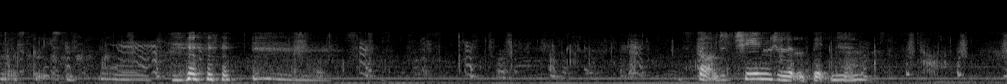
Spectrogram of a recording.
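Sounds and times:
puppies whimpering: 0:00.0 - 0:10.0.

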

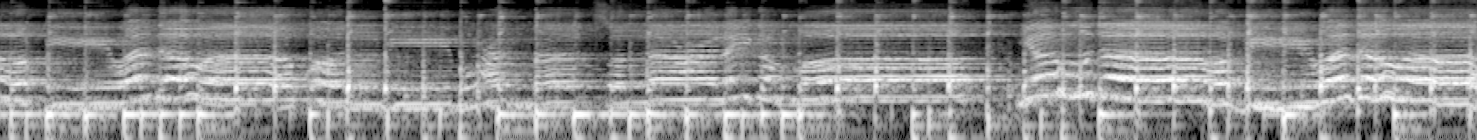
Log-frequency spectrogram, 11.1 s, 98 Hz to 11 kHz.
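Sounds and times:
girls singing through microphones: 0:00.0 - 0:11.0
hand-struck frame drums: 0:00.0 - 0:11.0.

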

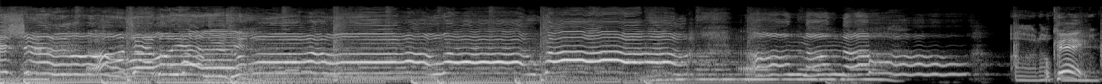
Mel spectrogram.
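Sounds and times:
woman singing with vibrato: 0:00.0 - 0:09.9.

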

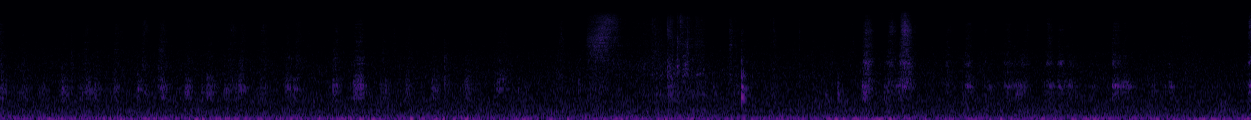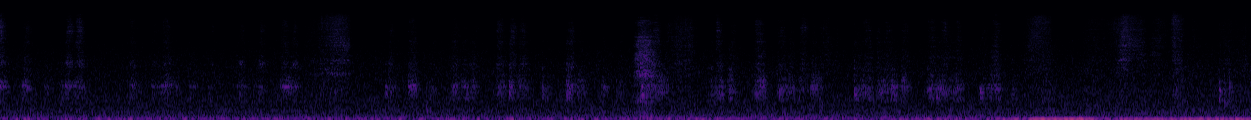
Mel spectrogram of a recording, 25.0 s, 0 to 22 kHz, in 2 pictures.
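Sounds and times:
scratching of drawing on paper: 0:00.5 - 0:05.1, 0:12.5 - 0:25.0.

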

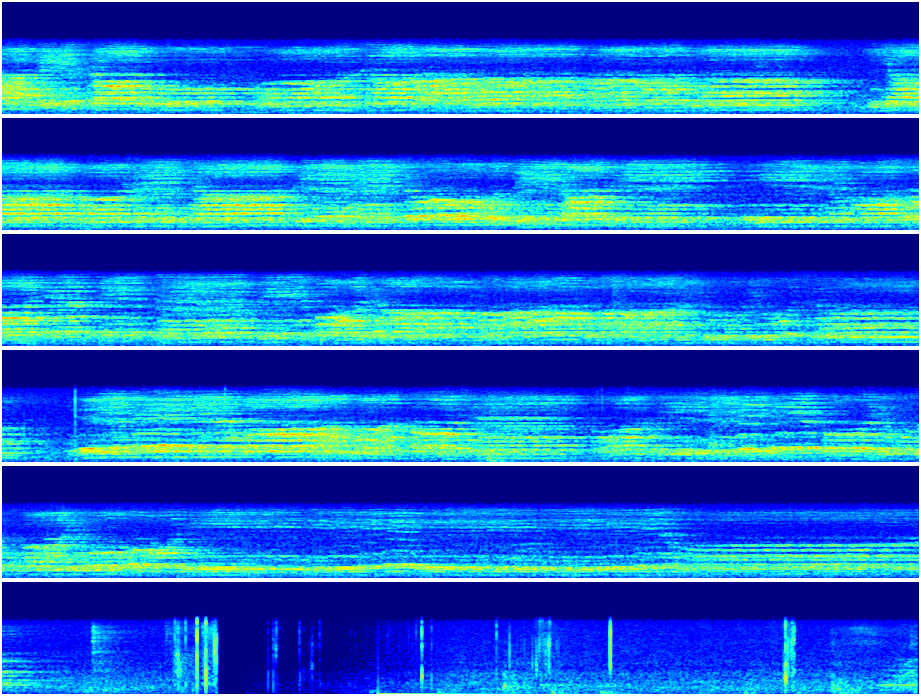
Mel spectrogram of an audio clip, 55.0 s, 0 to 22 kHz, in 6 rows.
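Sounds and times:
choir singing a cappella: 0:00.0 - 0:46.6, 0:54.2 - 0:55.0.

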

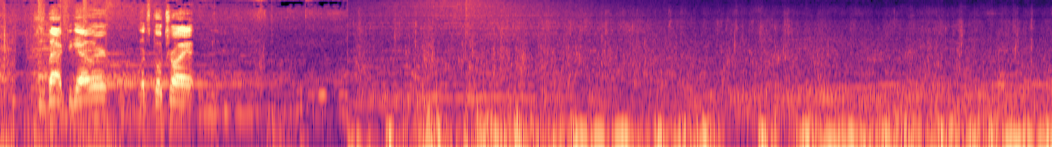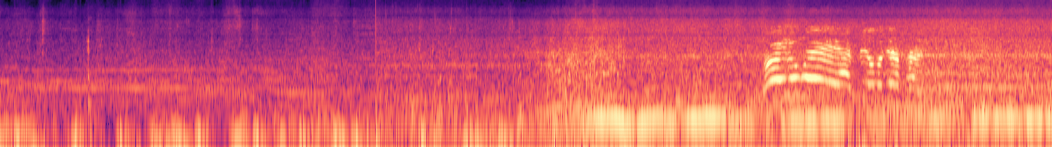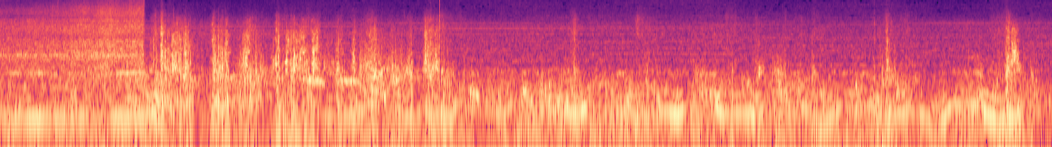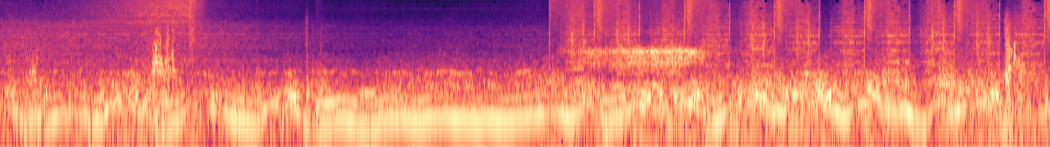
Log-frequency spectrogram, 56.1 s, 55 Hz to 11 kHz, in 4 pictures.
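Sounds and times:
jet ski engine revving: 0:19.4 - 0:56.0.

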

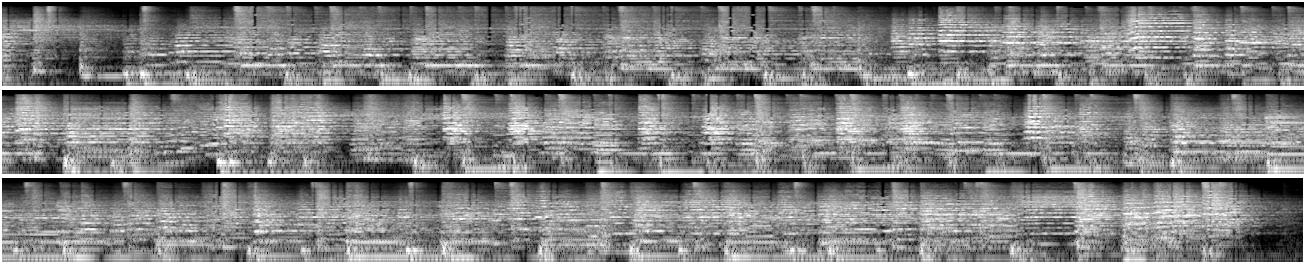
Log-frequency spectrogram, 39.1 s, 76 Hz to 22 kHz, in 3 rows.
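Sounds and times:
jazz big band playing: 0:00.0 - 0:39.0
saxophones and trumpets: 0:00.0 - 0:39.0.

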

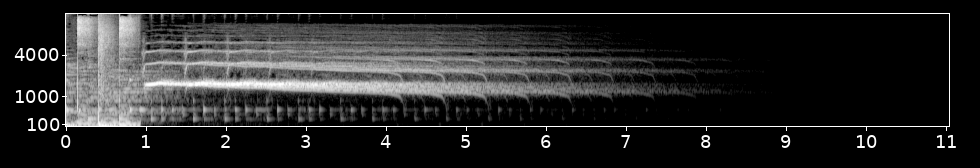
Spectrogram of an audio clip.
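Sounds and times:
echoing synth note: 0:00.8 - 0:06.5.

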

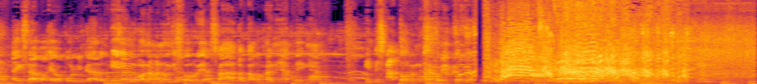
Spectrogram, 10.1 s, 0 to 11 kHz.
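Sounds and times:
high-pitched snickering laugh: 0:06.2 - 0:09.6.

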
